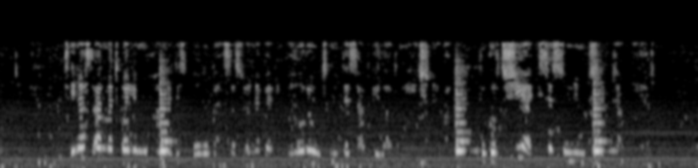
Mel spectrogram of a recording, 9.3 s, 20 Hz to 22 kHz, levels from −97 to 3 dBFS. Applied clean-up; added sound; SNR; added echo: classical method spectral subtraction.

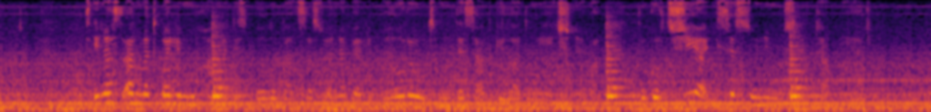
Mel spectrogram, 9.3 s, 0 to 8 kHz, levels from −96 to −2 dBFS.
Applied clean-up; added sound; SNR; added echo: none; Bowed string instrument + Boat, Water vehicle; -5 dB; none.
